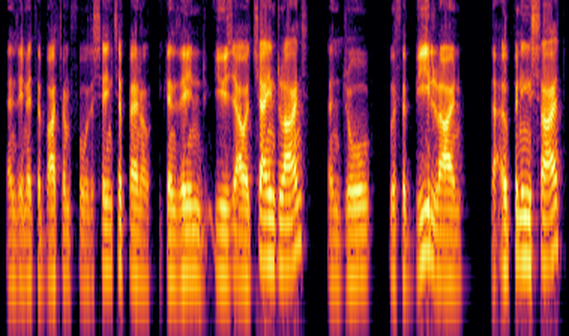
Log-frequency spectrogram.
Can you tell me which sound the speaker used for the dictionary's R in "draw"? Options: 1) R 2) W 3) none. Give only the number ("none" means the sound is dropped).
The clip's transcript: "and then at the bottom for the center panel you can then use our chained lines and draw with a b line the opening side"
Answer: 1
